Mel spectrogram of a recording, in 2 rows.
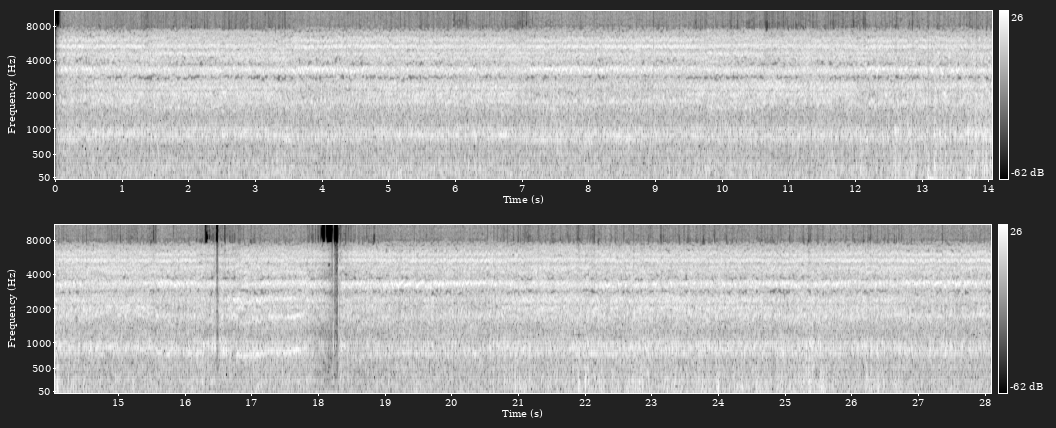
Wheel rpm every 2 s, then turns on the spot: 220, 220, 220, 230, 220, 220, 230, 230, 160, 150, 210, 230, 230, 230.
none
